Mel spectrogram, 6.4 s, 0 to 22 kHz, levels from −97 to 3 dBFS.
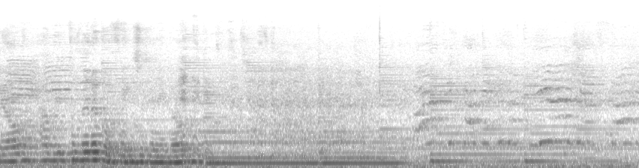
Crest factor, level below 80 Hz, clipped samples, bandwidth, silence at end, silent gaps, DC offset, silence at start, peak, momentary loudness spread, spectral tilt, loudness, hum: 20 dB; -54 dBFS; under 0.1%; 12.5 kHz; 0 s; none; under 0.1%; 0 s; -20 dBFS; 15 LU; -8.5 dB/octave; -41 LUFS; none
